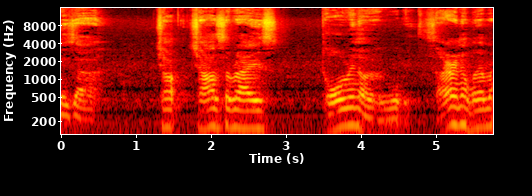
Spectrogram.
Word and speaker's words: Charlize: Her name is Charles Arise Torin or Siren or whatever her name is, Sparks Anger. I think it's Charles Rise. How she say her name? Childs or whatever. It's Charlize.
